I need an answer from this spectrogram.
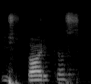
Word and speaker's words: históricas: Históricas. Qual é a sílaba mais forte?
